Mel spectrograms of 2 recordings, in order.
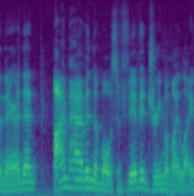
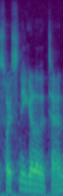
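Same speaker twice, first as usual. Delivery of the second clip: normal talking voice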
